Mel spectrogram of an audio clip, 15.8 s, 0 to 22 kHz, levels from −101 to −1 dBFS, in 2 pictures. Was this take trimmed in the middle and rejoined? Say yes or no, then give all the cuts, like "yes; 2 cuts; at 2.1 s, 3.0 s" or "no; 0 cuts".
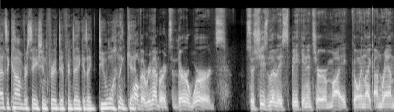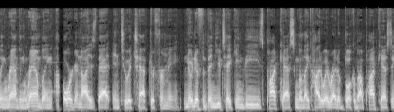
no; 0 cuts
